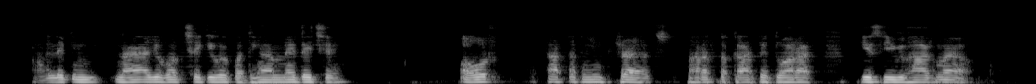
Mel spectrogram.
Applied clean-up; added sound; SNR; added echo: neural mask model DeepFilterNet 3.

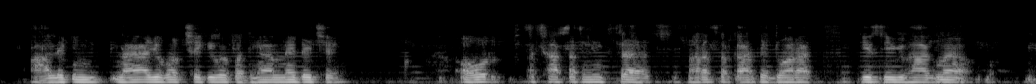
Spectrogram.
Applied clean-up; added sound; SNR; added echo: neural separator model SepFormer DNS4.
